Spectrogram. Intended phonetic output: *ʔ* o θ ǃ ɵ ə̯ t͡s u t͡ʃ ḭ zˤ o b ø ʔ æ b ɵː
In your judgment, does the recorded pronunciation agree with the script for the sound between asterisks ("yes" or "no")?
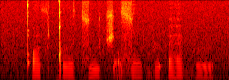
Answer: no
